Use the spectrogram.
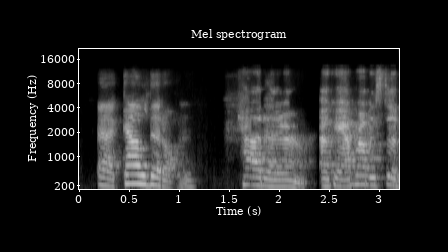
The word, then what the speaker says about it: Calderon: so many times because, it's easy to say Calderon or Calderon, but to say it correctly is Calderon.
